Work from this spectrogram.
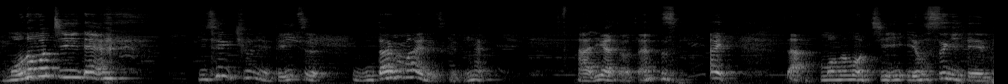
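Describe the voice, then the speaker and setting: A middle-aged woman hosting a live stretching class in an animated, cheerleading way, chatting with viewers as she instructs. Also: a little high. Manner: animated, cheerleading, frequent laughing. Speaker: stretching instructor and livestream host. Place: small bare-walled indoor room with wooden floor. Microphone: camera a metre or two away. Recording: echoey room.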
